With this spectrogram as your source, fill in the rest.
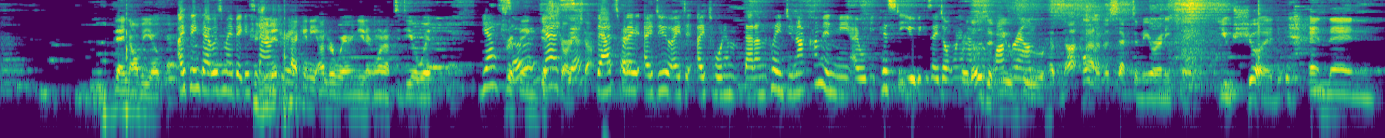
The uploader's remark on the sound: Join us on location at Hedonism II Resort on Negril Beach, chatting with some first timers.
